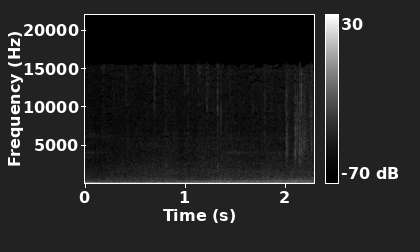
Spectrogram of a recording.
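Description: Steady low rumbling drone from the film's soundtrack, with a few faint sustained low tones under it and no sudden sounds.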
